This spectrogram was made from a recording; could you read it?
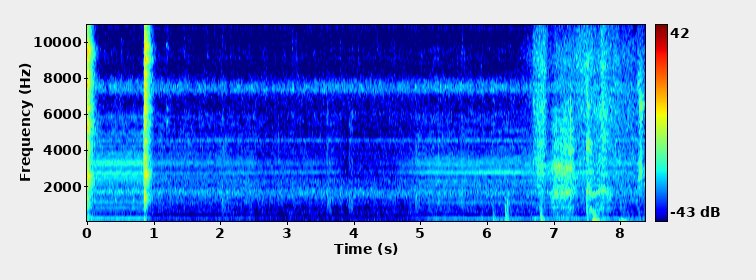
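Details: Mesa Boogie Triple Rectifier Solo guitar amp head, channel-switching fault fixed: constant low 60 Hz buzz that doesn't change with controls; pervasive mains hum in the preamp, source not yet found.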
